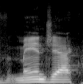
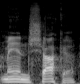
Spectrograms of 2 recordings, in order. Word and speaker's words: Manjack: Joseph Manjack, which is a fantastic name. Not Manshaka, pronounced that way. It's actually spelled Manjack, M-A-N-J-A-C-K, has 29 catches for 350 yards, three TDs.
